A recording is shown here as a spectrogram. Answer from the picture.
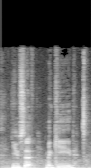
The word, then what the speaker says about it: Youssef Maguid: Yousef Magid.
